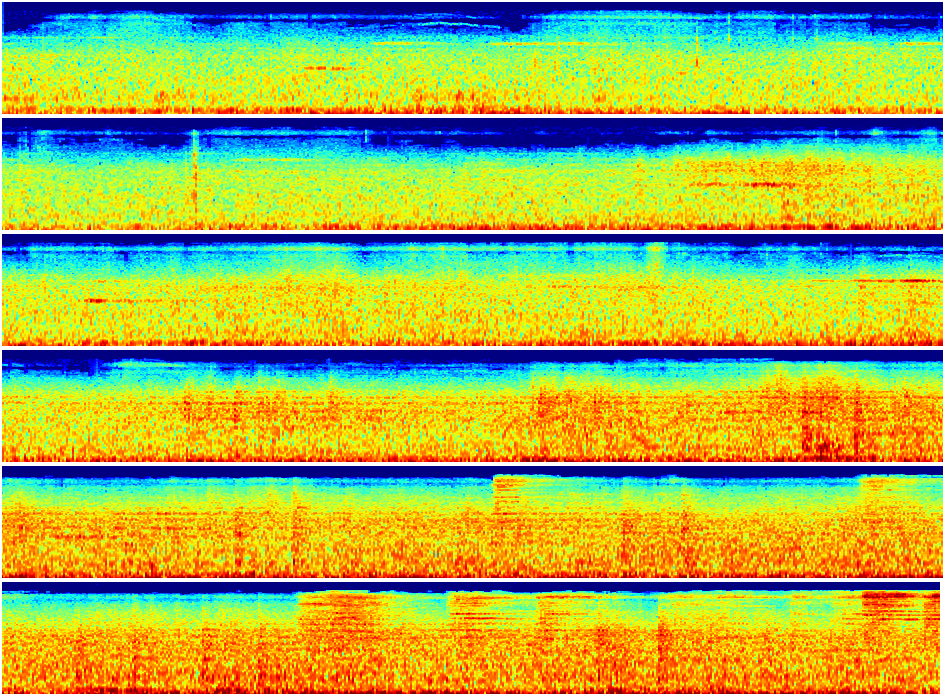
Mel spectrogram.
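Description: Train running on the station tracks: a steady low rumble that slowly grows louder, with wheel-on-rail clatter and faint squeals building in the second half.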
